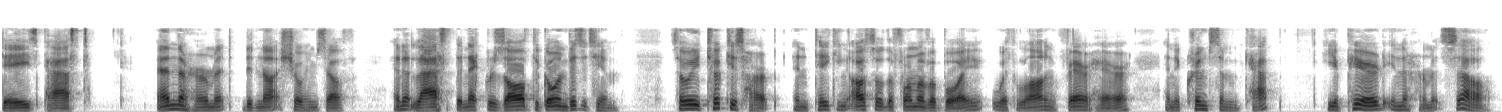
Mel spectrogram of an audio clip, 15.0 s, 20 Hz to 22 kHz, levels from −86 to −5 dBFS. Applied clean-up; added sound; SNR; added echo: none; none; none; none.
